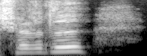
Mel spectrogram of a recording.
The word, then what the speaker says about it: Xolotl: Estamos hablando, ella es coordinadora de la campaña Adopta Xolotl, ahora sí lo dije bien, si es así, Adopta Xolotl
